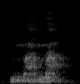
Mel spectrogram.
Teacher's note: caso es la última sílaba mamá quiere decir quiere decir que cuando yo pronuncie con la mayor fuerza de voz en la última sílaba ahí hay una acentuación · Quiere decir que cuando yo pronuncio o pongo la mayor fuerza de voz en la última sílaba, ahí hay una acentuación. Y esa palabra se llama agudas, porque lleva la acentuación en la última sílaba y llevan tilde. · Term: palabras agudas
